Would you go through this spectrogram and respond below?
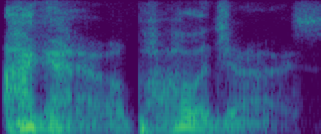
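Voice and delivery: pitch swooping up and down, rising and falling randomly. Imitating Stephen A. Smith apologizing, with inflection going up and down. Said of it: "It's gotta go up and down".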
